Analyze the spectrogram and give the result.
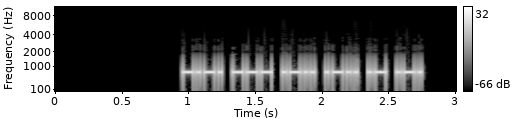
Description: Morse code, heard as a keyed tone, about 44 wpm, 700 Hz. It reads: COLLAR
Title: Top 1751-2000 Words 45wpm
